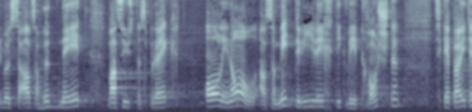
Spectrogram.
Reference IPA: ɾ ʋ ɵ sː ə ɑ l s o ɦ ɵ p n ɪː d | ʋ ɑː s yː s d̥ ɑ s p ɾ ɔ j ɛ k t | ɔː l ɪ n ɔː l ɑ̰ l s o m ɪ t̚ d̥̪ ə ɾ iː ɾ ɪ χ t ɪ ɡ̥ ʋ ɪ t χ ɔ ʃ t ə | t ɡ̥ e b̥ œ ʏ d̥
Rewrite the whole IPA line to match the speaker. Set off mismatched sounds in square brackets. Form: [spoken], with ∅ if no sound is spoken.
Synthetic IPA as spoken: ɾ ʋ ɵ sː ə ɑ l s o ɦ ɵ [t] n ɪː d | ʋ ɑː s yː s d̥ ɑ s p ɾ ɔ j ɛ k t | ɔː l ɪ n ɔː l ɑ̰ l s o m ɪ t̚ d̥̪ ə ɾ iː ɾ ɪ χ t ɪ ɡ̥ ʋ ɪ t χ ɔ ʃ t ə | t ɡ̥ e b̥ œ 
